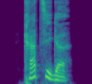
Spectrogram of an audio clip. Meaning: inflection of kratzig: 1. strong/mixed nominative/accusative feminine singular 2. strong nominative/accusative plural 3. weak nominative all-gender singular 4. weak accusative feminine/neuter singular
- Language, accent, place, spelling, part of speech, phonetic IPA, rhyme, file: German, Germany, Berlin, kratzige, adjective, [ˈkʁat͡sɪɡə], -at͡sɪɡə, De-kratzige.ogg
